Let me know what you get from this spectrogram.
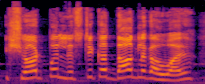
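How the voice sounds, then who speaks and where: A woman's voice: high-pitched, fairly quick, fairly bright tone, soft background music. A woman voicing a young office-going husband in a cartoon moral story, with a pleading, easily exasperated manner. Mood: upset, accusing.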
